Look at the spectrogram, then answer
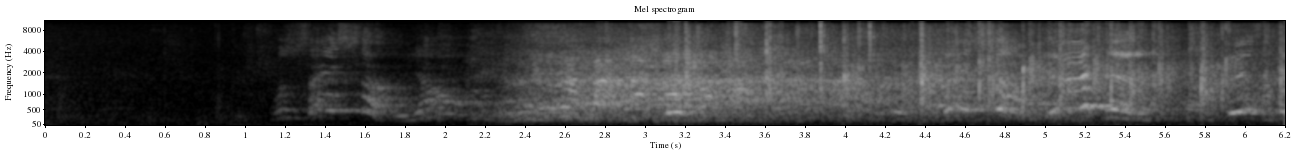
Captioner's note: laughing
